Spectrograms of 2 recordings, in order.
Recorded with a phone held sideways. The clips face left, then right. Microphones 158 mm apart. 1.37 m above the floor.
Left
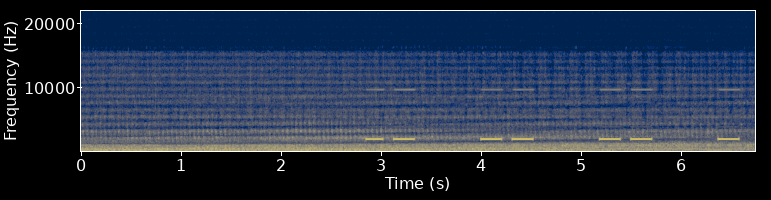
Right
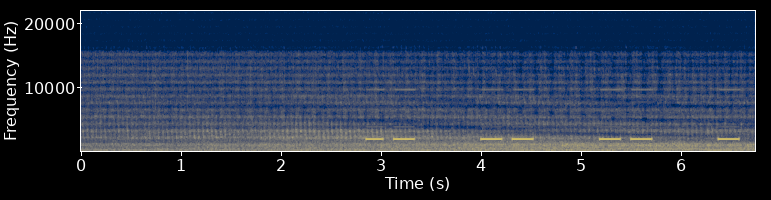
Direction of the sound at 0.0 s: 60° left (ahead or behind).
